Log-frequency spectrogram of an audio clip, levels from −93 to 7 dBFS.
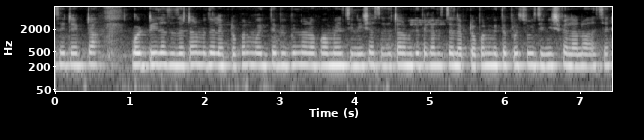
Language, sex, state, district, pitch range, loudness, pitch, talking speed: Bengali, female, Assam, Hailakandi, 220-230 Hz, -13 LUFS, 225 Hz, 195 wpm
